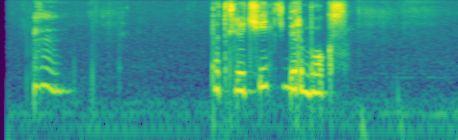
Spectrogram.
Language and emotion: Russian, neutral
